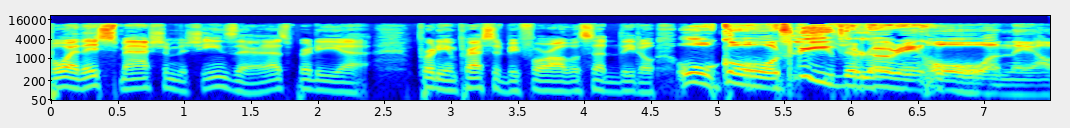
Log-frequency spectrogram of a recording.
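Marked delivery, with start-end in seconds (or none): 4.7-7.1 slow, loud, drawn-out scary alien voice, commanding. Imitating the Krotons, said to have impressive deep voices: deep Kroton voice. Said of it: "the Crotons are speaking".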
